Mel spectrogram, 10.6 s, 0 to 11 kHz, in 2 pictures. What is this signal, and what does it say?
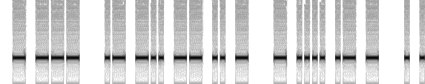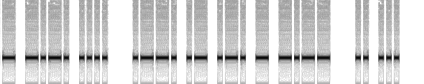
Morse code, heard as a keyed tone, about 25 wpm, 1000 Hz. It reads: TO ADMIT THAT EACH PARTY IS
